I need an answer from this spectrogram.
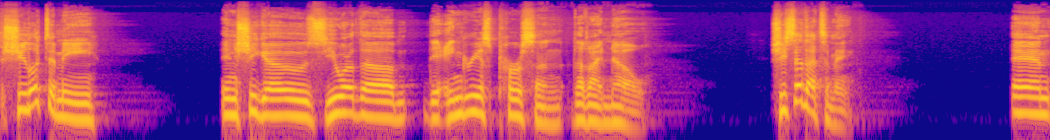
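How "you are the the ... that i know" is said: plain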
